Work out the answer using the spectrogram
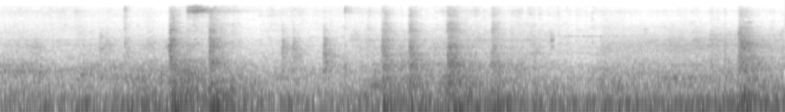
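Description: Freight train of flatcars carrying tank containers rolling past, a steady low rumble with irregular sharp clanks from the wheels and cars.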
